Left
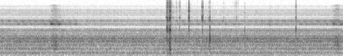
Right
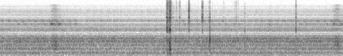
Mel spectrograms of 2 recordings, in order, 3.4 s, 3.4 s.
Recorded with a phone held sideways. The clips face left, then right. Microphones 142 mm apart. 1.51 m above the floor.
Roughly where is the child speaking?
I don't hear a child speaking.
